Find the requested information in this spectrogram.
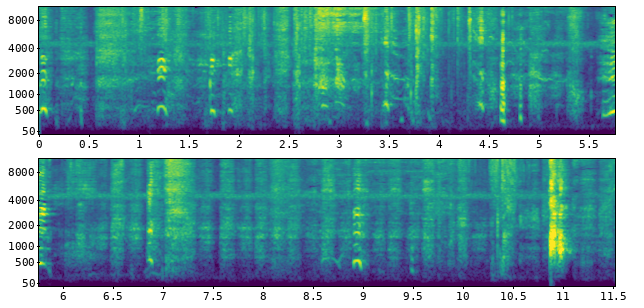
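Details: Hana, a dog said to have gone crazy, pants rapidly and irregularly with occasional soft whines, ending in one brief louder yelp.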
